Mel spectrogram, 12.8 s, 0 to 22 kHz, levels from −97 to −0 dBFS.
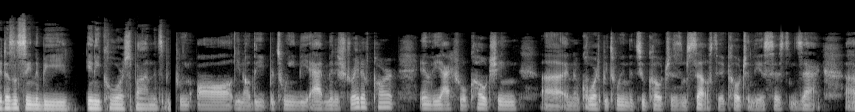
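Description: A speech recording whose sound changes abruptly at 2.57 s, right after "to be any correspondence": an 80 ms gap of silence, then the audio turns duller for the rest of the clip, with nothing above 7.4 kHz, a faint new background noise roughly 50 dB under the signal, and no real change in loudness. The likely cause is an input switched to a poorer device partway through, whose narrower band and own noise floor replace the original microphone's.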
